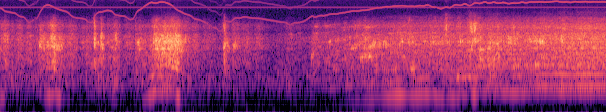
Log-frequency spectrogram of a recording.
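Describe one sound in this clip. A car engine roars and revs up inside the car.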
